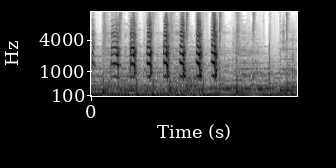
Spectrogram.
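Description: Eastern wild turkey calling: a run of about seven sharp notes, each dropping in pitch, about three a second, that stops after two and a half seconds.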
